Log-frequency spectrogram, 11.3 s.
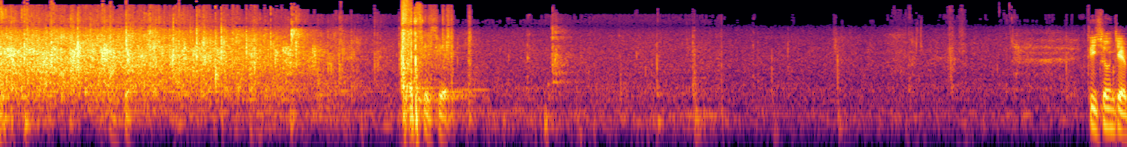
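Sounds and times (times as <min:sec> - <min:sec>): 
crowd applause welcoming a church elder at a church gathering: 0:00.0 - 0:04.0
speech: 0:04.2 - 0:04.7, 0:10.9 - 0:11.2.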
